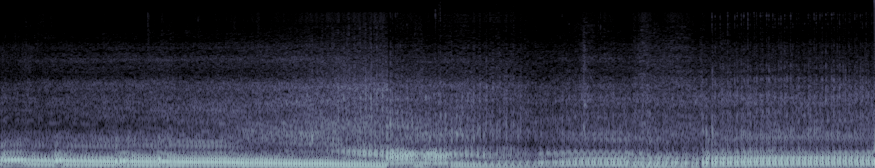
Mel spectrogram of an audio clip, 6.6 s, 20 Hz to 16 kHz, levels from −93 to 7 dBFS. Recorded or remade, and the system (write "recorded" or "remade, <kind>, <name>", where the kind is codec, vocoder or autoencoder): recorded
